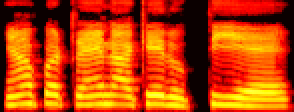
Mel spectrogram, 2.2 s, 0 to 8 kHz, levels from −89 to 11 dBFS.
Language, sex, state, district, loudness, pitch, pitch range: Hindi, male, Bihar, Saran, -13 LUFS, 225 Hz, 200-235 Hz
